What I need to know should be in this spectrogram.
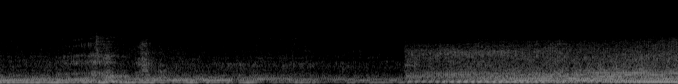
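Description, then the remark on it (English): A steady airplane engine drone from a film soundtrack hums throughout with a rich, rumbling tone, growing fuller and louder partway through. No voices are heard. “That's great with the plane.”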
